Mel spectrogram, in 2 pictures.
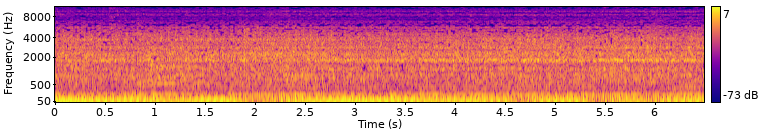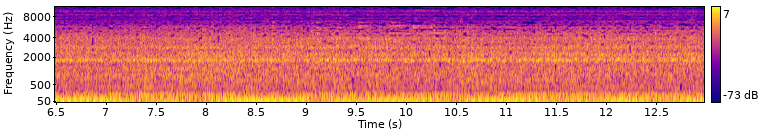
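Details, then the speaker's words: Yamaha NMAX scooter with a loud rumbling, rattling idle: a steady low rumble. The rattle was traced to a worn, very loose camshaft bearing in the head, due for replacement. Some rumble remains and is linked to the CVT cover. "Nah ini dia longgar banget ya bosku jadi untuk masalah bunyi trektek itu udah ketemu"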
